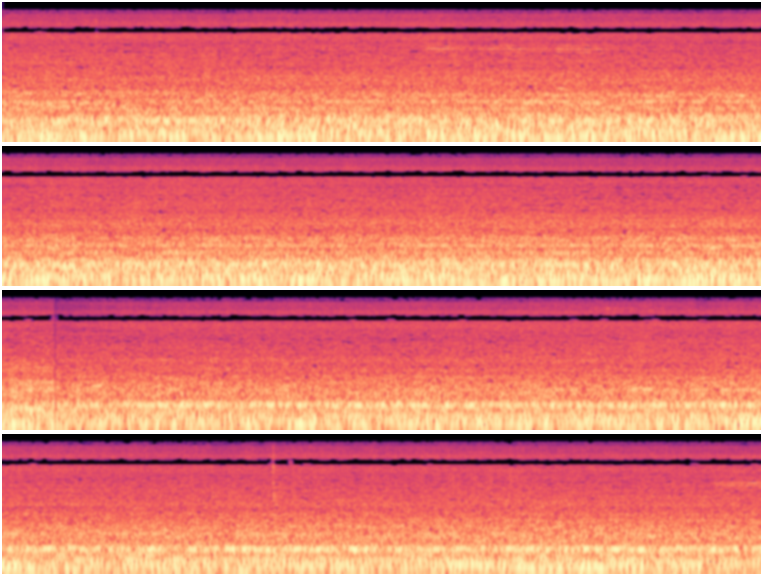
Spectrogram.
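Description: A steady, loud low rumble with a hiss above it, running on without a break.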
